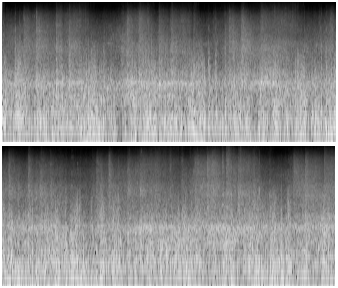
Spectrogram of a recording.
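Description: Indian Railways passenger coaches running over a railway bridge, heard from a coach window: a steady rumble of wheels on rail with rapid, irregular clicking as the wheels pass over rail joints.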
